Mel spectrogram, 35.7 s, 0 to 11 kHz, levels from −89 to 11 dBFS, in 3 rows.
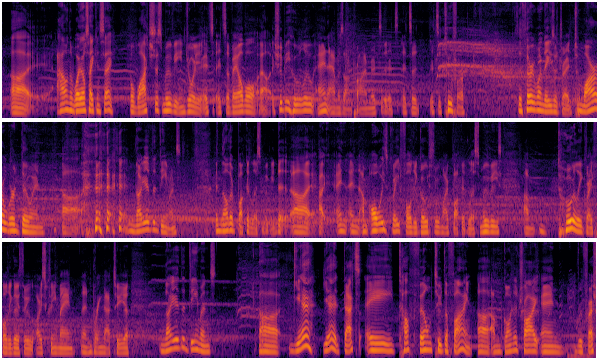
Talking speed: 165 wpm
